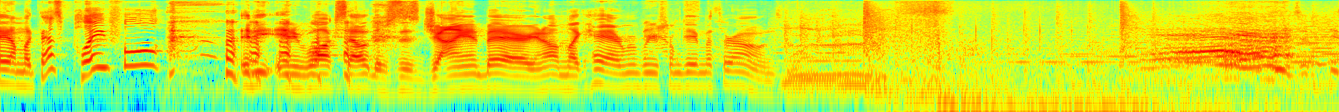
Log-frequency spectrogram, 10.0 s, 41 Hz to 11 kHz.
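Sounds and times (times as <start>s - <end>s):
background music: 1.8s - 10.0s
bear moaning and rumbling: 5.8s - 6.8s, 8.5s - 10.0s.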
